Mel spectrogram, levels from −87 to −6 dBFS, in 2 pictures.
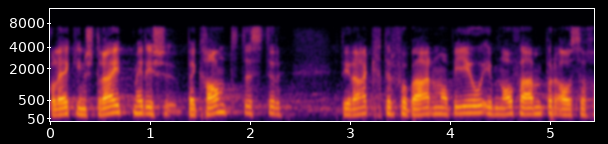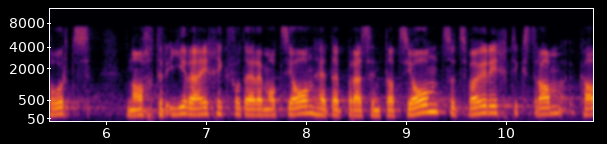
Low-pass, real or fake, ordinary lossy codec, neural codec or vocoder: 7.2 kHz; real; MP3, 48 kbps; none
